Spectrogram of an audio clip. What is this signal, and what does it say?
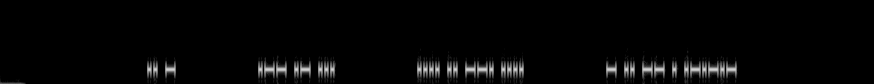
Morse code, heard as a keyed tone, about 40 wpm, 700 Hz. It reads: IT WAS HIGH TIME.
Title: 4x Word-Spacing - Sentences from Top 200 Words - 40wpm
